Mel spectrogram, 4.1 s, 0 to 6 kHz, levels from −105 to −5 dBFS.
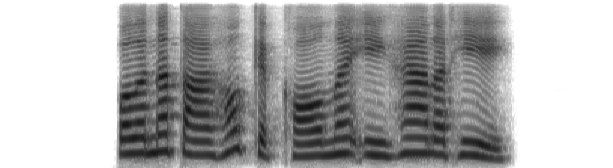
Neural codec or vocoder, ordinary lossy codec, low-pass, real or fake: codec, 16 kHz, 0.2 kbps, FocalCodec; none; 5.4 kHz; fake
